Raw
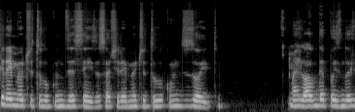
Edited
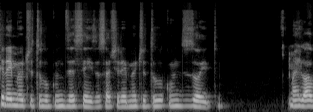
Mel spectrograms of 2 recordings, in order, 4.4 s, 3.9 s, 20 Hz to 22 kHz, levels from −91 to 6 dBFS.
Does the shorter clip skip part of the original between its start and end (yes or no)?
no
